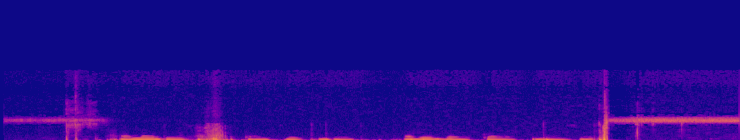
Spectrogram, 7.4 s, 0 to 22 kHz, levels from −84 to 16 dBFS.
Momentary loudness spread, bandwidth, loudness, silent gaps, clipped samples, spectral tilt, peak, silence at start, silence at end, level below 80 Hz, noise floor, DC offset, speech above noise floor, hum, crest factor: 16 LU; 11 kHz; -26 LUFS; none; under 0.1%; -7 dB/octave; 0 dBFS; 0.05 s; 0 s; -40 dBFS; -46 dBFS; under 0.1%; 22 dB; none; 26 dB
